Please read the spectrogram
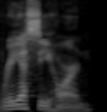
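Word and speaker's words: Rhea Seehorn: I want to get her name right. It is Rhea Seahorn.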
